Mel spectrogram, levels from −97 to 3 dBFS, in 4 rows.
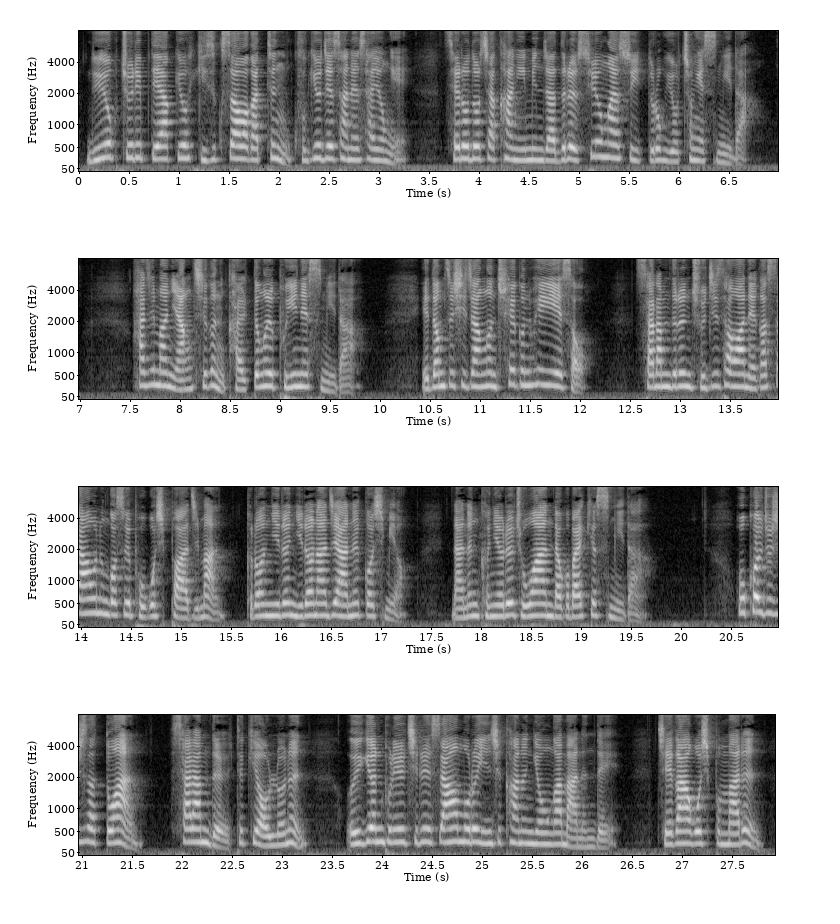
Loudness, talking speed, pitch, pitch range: -17 LUFS, 350 characters per minute, 255 Hz, 235-280 Hz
